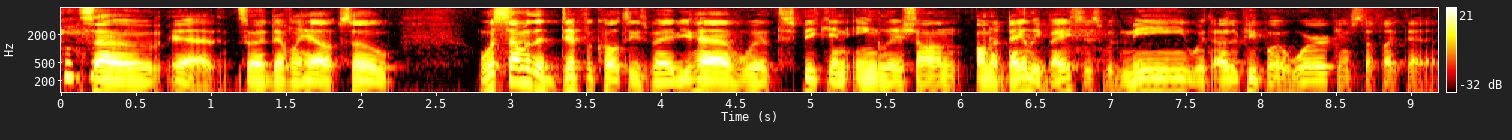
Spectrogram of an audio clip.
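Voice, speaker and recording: A man speaks at a fairly quick pace with a fairly low pitch and ordinary pitch variation. His tone is dark and mellow. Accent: American. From US South (Georgia, Alabama). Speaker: podcast co-host. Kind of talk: casual chat.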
